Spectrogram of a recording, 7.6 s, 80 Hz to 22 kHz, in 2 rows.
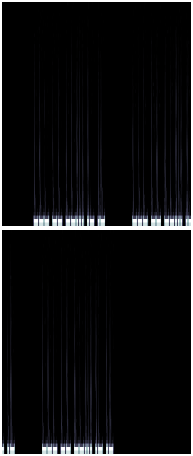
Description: Morse code, heard as a keyed tone, about 46 wpm, 700 Hz. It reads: OM7AA OM7AA OM7AA
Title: DXCC-100 Call Signs - 5 Characters - Repeated 3x - 45wpm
